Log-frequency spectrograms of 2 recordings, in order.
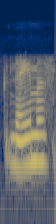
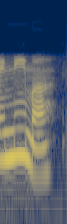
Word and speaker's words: Neema: And when people look at the cover of the book, Nema's name is spelled N-E-E-M-A. That double E in the Swahili language has an A sound. And so don't say Nema, it's Nema.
